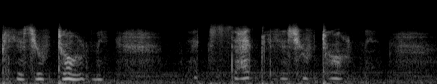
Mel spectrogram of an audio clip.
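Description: Voices whispering in short, broken phrases.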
